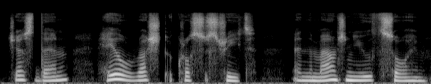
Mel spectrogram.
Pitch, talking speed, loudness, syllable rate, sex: 185 Hz, 180 wpm, -17 LUFS, 4.2 syllables/s, female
